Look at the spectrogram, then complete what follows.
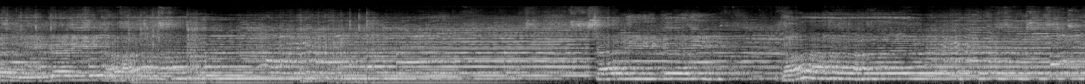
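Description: Live Hindustani classical music accompanying Kathak dance: sitar with tabla and a singing voice, with sliding notes about a second in and again near eight seconds.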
